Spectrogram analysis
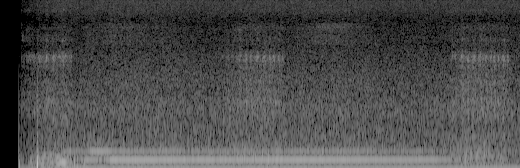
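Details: Sleeping beagle: a long, steady, low humming snore lasting several seconds, with soft breathing sounds around it; snoring.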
